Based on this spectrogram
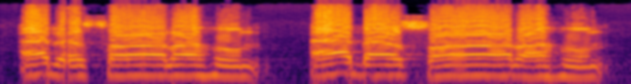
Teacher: يبقى عندنا الصاد مفخمة في الدرجة الأولى، وعندنا الراء مفخمة، وبقية الكلمة كلها مرققة، والميم ميم الجمع، ولا روم فيها ولا إشمام لأنها ميم جمع.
